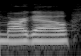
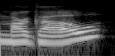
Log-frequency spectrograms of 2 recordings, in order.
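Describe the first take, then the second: First: The name falls at the end, like a statement. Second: The name rises at the end, like a question. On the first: It is the speaker's real name. The speaker calls it right. "That's my name" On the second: It is how coworkers mispronounced the name. The speaker calls it wrong. "like it was a question"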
